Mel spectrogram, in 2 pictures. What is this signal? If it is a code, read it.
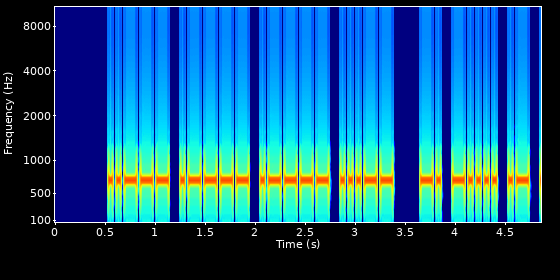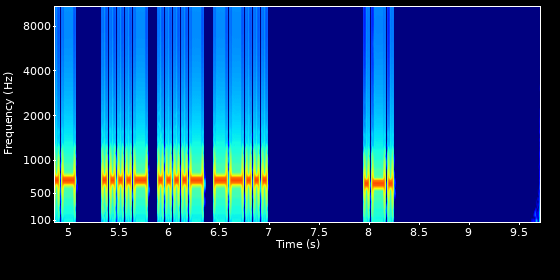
Morse code, heard as a keyed tone, about 31 wpm, 700 Hz. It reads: 2113 N6AA 447 R
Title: Worked All Europe DX Contest - QTC Exchange - 30wpm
